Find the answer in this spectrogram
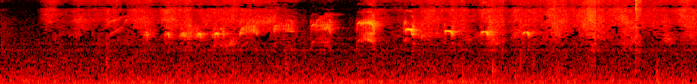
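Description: Faint bird chirping: two runs of short, high chirps, each a few a second, about two seconds apart. Under them, soft rubbing of hands working a hair mask through wet hair, and a single click near the end.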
